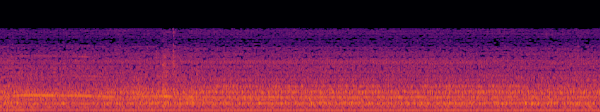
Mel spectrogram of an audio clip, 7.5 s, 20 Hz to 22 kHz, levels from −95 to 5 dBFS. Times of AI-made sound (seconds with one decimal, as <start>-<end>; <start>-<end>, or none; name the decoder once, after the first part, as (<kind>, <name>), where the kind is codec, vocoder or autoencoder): none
